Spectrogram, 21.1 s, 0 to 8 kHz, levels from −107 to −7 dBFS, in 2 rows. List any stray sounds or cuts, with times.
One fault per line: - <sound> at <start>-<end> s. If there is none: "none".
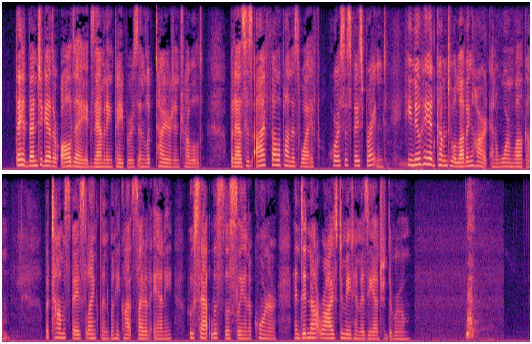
- bark at 19.8-20.4 s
